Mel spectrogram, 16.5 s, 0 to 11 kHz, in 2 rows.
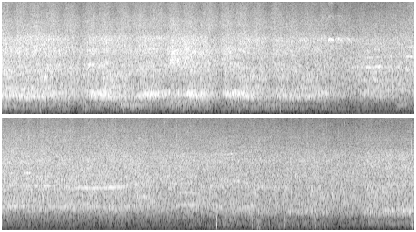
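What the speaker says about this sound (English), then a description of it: "The crowd are roaring themselves hoarse." A stadium crowd roars in the PES 2009 football video game on Windows PC, a dense sustained rumble of cheering voices that eases slightly in intensity while continuing throughout.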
